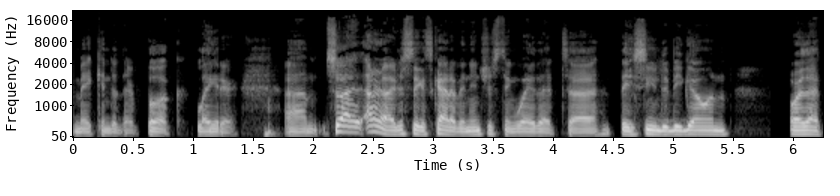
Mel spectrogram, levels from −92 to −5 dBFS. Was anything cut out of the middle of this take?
no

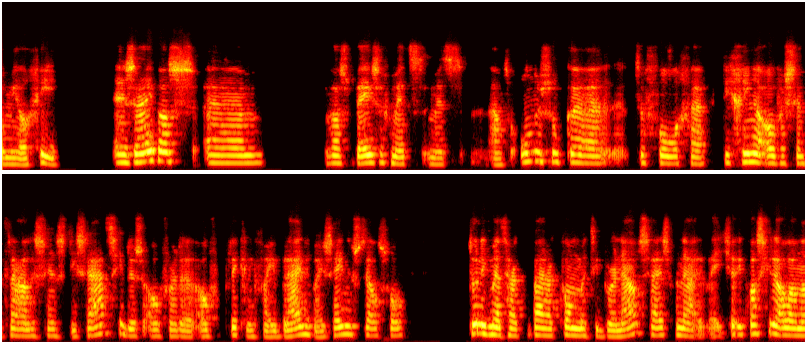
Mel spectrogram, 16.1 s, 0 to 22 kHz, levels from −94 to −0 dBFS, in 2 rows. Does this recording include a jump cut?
yes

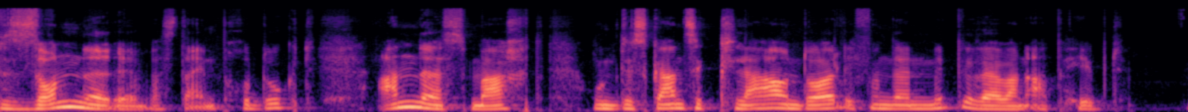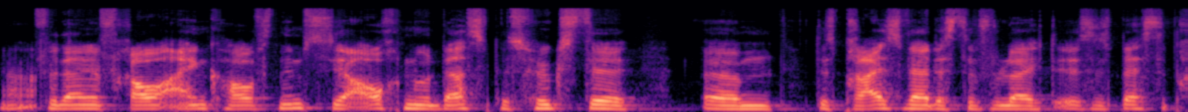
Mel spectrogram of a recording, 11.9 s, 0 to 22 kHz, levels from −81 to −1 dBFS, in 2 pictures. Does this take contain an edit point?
yes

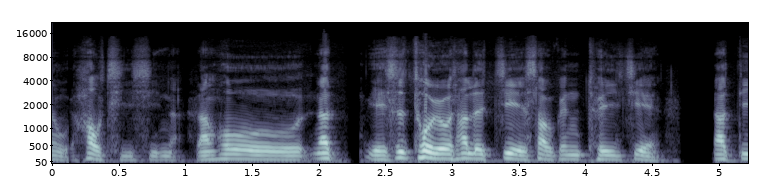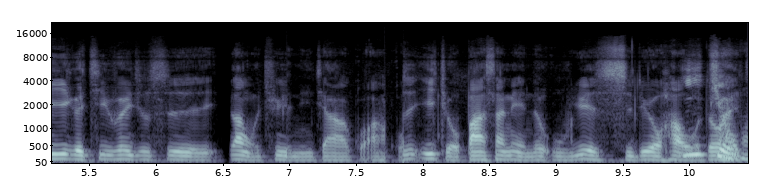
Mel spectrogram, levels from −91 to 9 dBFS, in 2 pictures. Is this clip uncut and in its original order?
yes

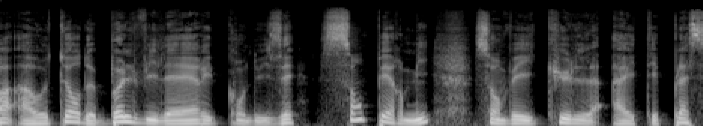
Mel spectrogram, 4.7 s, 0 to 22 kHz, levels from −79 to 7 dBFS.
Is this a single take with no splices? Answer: yes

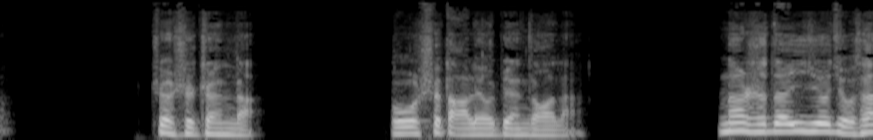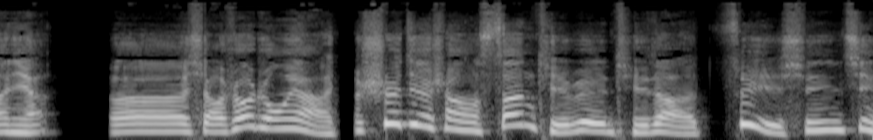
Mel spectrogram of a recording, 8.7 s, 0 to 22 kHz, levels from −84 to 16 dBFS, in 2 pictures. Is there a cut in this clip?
yes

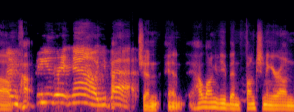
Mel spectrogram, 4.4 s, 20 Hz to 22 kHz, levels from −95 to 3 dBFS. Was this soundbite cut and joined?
yes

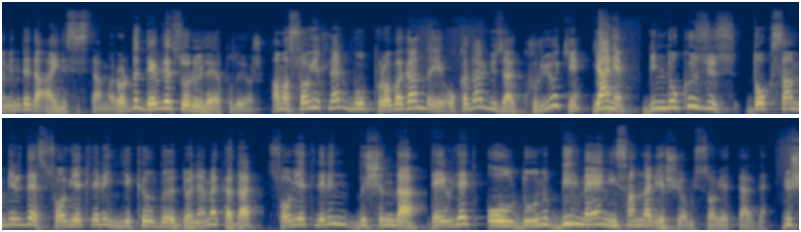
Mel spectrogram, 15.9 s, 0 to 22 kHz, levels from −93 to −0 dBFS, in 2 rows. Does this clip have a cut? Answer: no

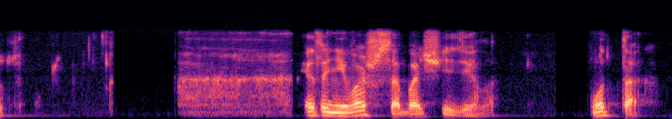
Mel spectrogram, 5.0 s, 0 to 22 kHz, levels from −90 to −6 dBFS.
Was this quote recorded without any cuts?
no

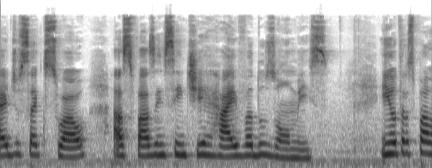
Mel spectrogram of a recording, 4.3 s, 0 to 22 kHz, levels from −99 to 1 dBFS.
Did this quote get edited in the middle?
no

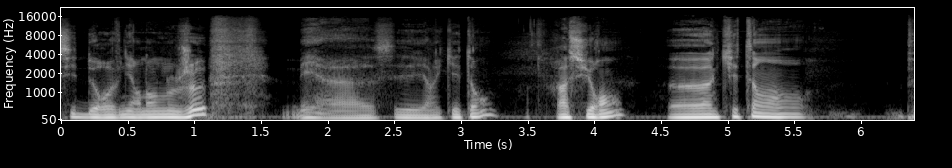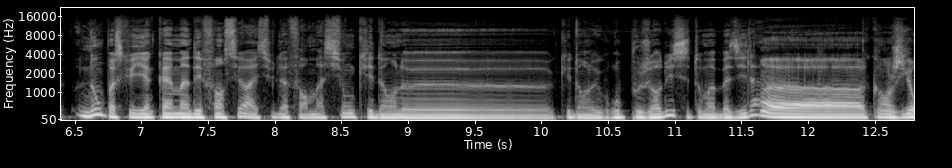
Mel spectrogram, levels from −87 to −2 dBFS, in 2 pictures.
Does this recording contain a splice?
yes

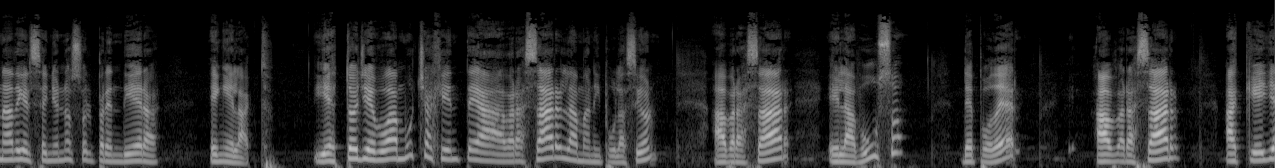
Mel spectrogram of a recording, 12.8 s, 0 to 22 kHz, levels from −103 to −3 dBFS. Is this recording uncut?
yes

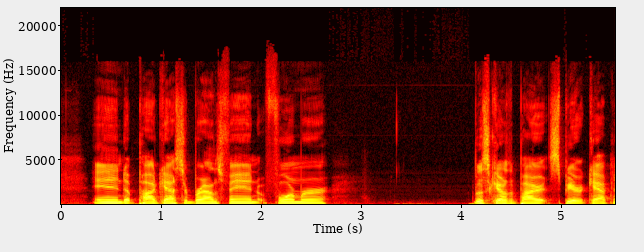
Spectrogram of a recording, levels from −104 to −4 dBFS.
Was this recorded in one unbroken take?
yes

